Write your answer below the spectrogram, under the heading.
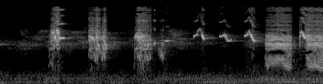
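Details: Asian pied starling in gacor song for bird-keeping practice: loud raspy broadband bursts alternating with short rising whistled notes, about seven phrases in three seconds, no other sounds.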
